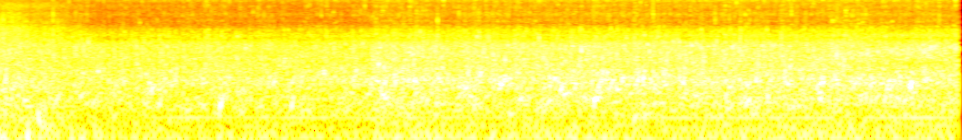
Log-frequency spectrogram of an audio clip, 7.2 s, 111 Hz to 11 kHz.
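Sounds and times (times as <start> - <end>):
Colorado River current rushing around an 18-foot rowed boat in the Grand Canyon: 0.0 - 3.6
faint splashes: 0.0 - 7.2.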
